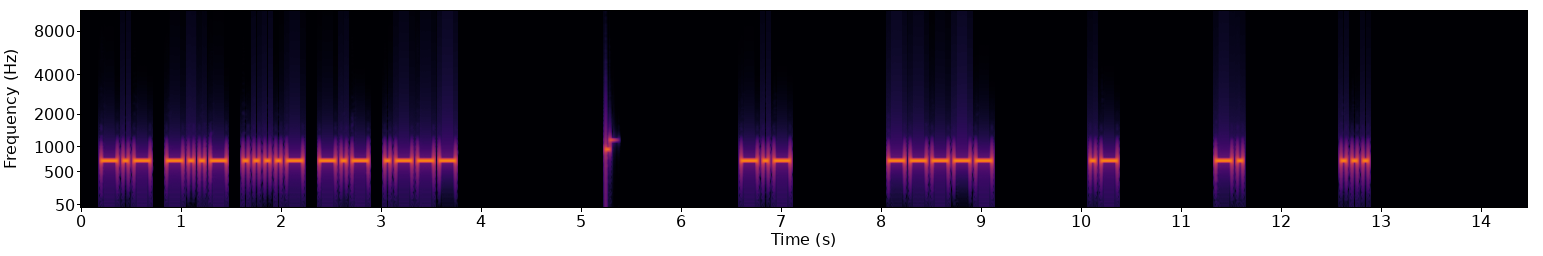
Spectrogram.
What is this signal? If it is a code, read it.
Morse code, heard as a keyed tone, about 22 wpm, spaced as for 11 wpm, 700 Hz. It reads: KX4KJ K0ANS
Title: USA Call Signs - 5 Characters - 6x Character Spacing - 22wpm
